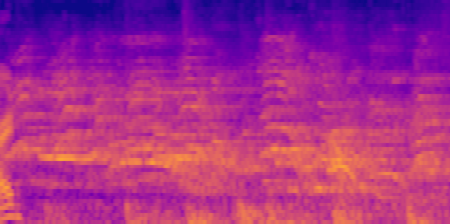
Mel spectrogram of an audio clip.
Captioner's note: spectators shouting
